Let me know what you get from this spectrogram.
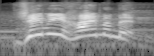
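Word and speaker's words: Jamie Hyneman: Jamie Heimerman. That's how you pronounce that.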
